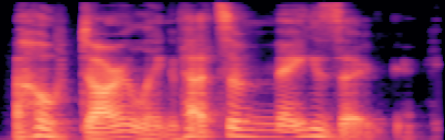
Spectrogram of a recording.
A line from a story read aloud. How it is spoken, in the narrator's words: he said as he giggled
